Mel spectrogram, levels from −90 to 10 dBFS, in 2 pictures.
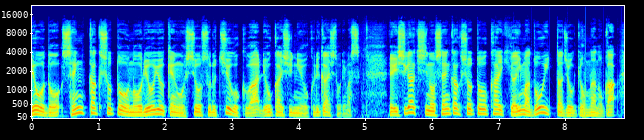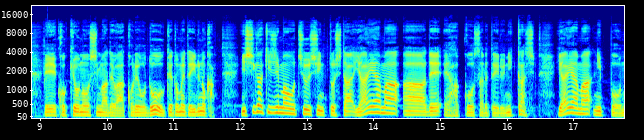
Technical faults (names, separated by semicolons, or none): CD scratch ticks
